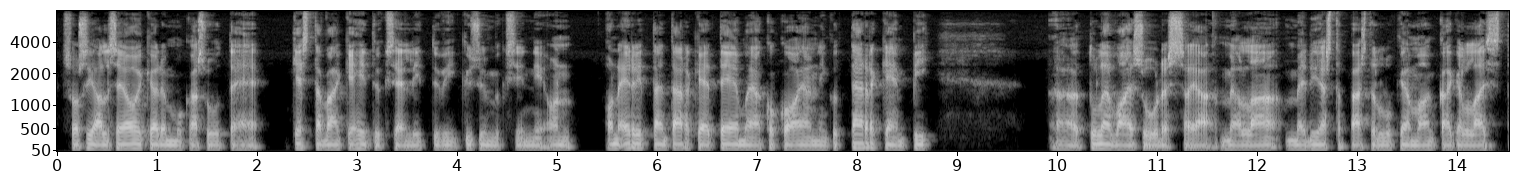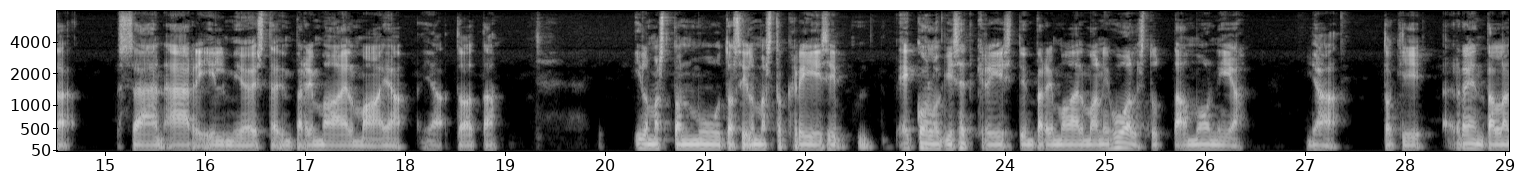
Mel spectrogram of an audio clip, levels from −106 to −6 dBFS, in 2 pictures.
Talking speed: 95 wpm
